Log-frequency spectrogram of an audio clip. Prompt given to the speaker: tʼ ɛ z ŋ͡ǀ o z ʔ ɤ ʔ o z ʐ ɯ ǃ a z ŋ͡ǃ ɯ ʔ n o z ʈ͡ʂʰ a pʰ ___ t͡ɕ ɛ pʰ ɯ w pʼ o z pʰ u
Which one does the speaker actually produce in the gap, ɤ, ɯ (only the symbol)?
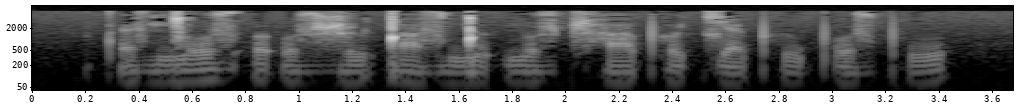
ɤ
